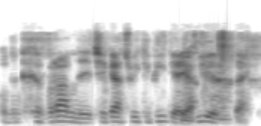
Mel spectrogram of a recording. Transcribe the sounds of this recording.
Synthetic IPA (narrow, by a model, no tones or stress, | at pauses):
ɔndənkʰəvranɨtʰiɡatʰwɪkʰipʰidjaɨːənd̥ɛ̰χ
